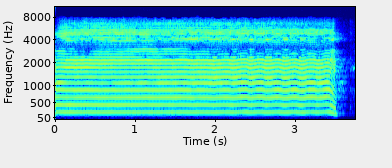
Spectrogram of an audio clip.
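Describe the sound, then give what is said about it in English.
A single steady, buzzy hum on a closed-lip M sound, a semi-occluded (partially closed) phonation buzzing on the nasal M, held at one pitch for about three and a half seconds, fairly loud, then cut off abruptly. “I mean I'm buzzing on an M.”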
